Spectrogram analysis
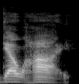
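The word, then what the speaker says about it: Delhi: it Caro yes we have a Deli New York but we call it Del high right there's a small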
